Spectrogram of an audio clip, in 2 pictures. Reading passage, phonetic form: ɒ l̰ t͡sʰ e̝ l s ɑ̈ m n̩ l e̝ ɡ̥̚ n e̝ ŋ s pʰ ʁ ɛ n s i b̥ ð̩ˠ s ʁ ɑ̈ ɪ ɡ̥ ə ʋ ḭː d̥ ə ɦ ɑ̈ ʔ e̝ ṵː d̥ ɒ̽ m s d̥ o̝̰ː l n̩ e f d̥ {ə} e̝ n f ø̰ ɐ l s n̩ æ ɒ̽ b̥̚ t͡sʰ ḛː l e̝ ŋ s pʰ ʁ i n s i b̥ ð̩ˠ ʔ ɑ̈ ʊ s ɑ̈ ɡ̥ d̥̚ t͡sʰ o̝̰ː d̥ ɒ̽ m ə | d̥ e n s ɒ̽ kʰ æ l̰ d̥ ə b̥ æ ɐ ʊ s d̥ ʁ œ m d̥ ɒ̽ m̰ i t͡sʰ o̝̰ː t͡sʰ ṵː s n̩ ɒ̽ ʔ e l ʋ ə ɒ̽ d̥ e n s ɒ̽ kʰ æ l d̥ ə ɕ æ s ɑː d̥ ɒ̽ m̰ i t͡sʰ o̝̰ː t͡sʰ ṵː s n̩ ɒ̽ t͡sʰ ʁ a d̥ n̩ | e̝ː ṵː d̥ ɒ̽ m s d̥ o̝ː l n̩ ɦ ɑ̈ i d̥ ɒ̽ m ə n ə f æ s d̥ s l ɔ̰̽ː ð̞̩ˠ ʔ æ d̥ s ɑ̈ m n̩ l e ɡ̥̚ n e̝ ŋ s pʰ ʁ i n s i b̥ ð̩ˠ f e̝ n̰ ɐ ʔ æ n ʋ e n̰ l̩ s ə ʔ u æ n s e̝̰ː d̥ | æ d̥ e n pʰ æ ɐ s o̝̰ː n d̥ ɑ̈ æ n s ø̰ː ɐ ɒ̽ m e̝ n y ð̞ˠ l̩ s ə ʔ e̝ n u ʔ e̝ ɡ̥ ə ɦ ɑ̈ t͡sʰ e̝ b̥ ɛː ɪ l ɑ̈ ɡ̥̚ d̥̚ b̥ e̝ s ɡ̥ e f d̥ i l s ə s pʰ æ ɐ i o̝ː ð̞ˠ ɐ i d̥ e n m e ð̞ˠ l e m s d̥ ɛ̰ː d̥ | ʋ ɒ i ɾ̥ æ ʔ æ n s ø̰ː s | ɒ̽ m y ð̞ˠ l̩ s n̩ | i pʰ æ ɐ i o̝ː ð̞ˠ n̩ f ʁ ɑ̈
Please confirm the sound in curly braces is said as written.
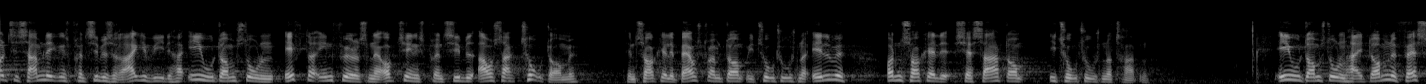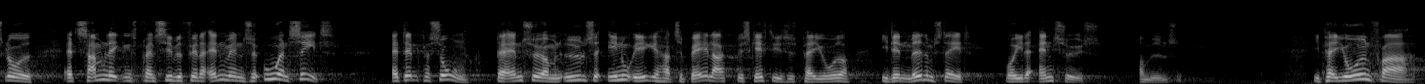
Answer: no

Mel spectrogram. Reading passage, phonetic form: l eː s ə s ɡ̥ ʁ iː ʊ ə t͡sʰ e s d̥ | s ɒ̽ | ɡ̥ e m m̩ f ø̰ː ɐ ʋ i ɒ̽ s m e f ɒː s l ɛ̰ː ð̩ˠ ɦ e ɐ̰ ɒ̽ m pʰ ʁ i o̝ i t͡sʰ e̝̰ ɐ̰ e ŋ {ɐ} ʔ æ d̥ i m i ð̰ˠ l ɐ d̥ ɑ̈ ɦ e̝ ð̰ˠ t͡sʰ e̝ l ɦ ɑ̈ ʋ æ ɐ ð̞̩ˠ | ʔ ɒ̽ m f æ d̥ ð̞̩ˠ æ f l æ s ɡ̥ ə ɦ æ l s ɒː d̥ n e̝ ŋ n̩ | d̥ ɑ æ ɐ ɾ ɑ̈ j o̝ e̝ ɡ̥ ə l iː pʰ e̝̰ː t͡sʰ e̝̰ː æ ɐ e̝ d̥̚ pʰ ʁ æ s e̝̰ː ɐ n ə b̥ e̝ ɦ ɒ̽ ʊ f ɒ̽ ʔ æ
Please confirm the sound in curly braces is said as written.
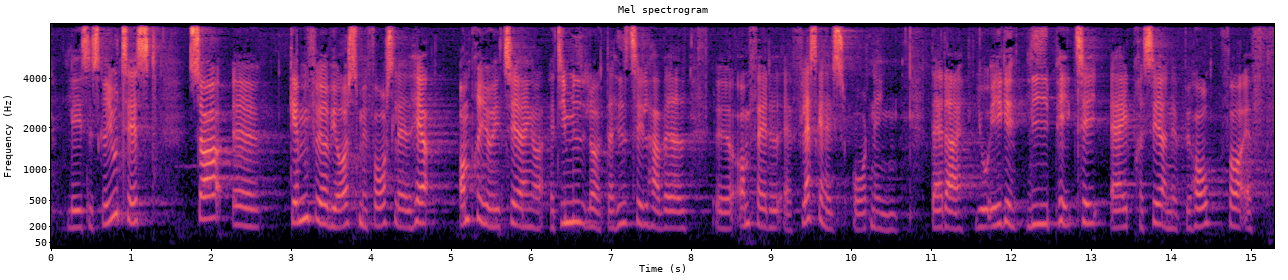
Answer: yes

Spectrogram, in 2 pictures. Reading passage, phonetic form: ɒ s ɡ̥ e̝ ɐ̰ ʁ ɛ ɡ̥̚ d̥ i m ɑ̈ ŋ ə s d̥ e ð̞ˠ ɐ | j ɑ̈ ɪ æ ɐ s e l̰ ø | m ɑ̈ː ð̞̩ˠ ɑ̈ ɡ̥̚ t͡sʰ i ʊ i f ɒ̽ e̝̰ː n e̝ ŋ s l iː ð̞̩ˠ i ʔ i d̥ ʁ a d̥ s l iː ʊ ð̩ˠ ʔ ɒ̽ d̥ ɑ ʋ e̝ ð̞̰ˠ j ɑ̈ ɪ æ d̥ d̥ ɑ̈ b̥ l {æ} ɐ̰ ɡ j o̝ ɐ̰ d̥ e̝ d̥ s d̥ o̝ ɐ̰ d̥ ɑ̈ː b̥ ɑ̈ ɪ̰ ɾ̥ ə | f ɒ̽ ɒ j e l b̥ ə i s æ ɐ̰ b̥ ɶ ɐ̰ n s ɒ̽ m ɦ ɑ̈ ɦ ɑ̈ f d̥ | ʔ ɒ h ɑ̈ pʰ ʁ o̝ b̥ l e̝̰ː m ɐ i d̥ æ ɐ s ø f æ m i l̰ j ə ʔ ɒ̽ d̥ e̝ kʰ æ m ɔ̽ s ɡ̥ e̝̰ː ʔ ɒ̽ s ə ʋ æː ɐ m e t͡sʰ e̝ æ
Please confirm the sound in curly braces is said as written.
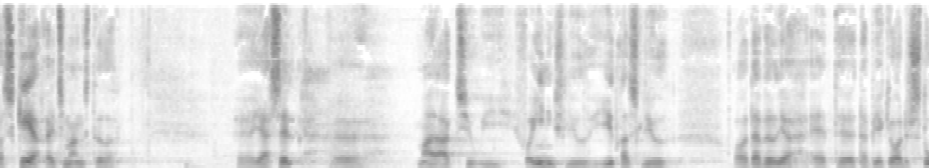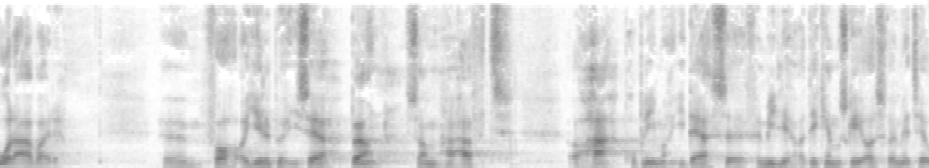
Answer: no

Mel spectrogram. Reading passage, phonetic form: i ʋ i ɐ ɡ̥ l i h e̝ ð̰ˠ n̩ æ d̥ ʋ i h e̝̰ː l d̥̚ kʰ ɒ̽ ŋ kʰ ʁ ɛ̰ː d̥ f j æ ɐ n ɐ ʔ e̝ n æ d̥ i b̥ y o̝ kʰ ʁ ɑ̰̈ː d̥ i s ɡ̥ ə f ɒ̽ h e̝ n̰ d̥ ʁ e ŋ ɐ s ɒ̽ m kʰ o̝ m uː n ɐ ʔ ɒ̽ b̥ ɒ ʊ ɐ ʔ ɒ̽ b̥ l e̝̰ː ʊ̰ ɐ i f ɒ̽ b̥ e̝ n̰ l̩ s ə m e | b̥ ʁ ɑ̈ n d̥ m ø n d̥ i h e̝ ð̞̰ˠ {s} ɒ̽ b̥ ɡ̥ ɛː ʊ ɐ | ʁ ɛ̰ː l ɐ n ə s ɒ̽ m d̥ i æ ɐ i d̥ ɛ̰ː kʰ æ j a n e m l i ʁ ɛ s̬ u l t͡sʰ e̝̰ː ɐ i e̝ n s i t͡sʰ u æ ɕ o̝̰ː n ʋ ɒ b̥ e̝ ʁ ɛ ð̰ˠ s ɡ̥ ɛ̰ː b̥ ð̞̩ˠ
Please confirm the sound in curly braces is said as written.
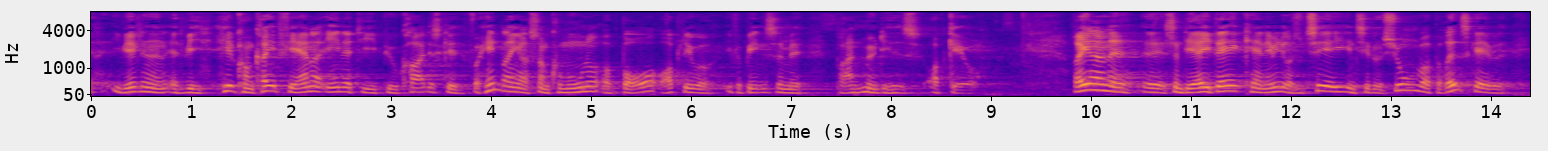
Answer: yes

